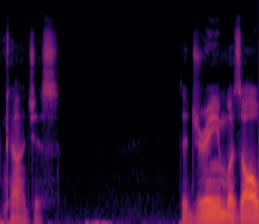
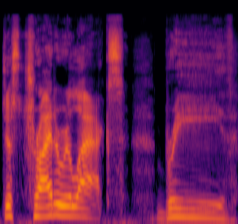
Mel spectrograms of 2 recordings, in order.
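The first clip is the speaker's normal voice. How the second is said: raised, strained husband's voice; tense husband; 7 semitones higher, 11 dB louder, slower than usual. Acted. Driver answering his wife in the back, strained. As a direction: hold it together while driving.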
